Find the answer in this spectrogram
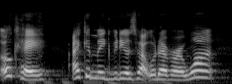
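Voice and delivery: ordinary talk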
